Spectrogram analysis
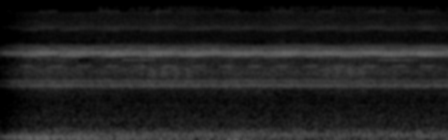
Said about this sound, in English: It's a warm summer night in Uncasville, Connecticut. The night is alive with the sounds of crickets and a gentle breeze blows through the dark New England forest.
